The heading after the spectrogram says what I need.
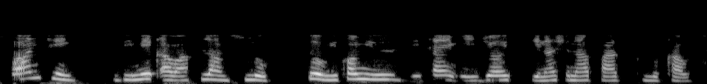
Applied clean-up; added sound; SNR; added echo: classical method Wiener filter.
